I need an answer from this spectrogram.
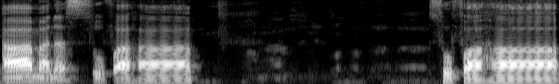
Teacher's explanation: کما آمن السفہاء، جی حمزہ جو ہے وقف کی حالت میں سائلنٹ ہو جائے گا، اگر وقف نہیں کرنا تو پھر آمن السفہاء، اور اگر وقف کرنا ہے تو حمزہ کو ہم گرا دیں گے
